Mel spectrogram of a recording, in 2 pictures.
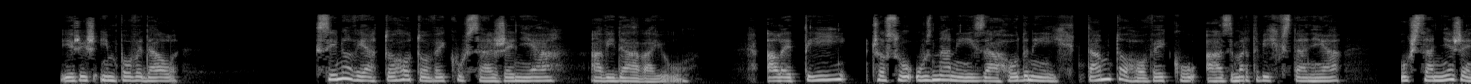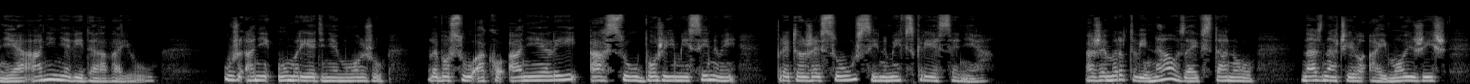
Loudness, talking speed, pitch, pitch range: -24 LUFS, 105 wpm, 175 Hz, 160-185 Hz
